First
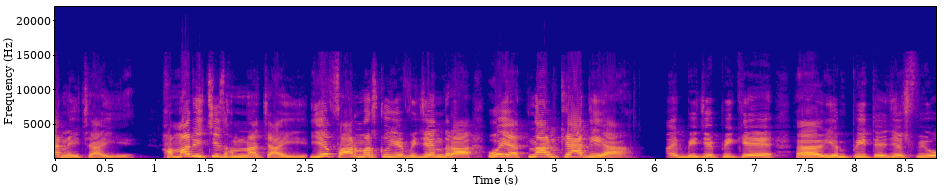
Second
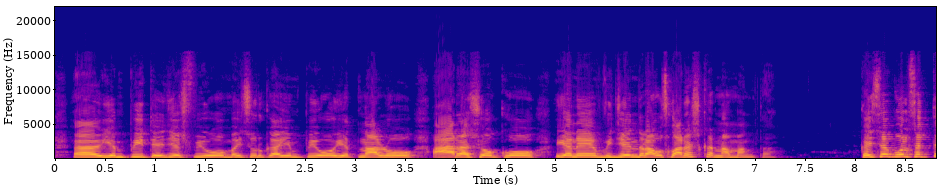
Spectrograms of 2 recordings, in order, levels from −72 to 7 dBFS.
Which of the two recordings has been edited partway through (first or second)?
first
